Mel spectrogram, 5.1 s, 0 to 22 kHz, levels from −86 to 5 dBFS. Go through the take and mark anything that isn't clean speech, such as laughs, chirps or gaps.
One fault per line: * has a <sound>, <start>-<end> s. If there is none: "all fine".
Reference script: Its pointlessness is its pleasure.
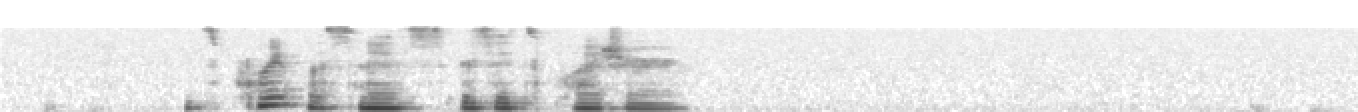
all fine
